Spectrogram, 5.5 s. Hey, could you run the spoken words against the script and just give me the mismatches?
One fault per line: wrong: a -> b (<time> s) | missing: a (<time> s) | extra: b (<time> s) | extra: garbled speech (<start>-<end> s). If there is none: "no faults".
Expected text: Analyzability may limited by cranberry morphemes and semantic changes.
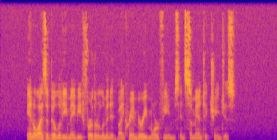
extra: be further (1.5 s)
